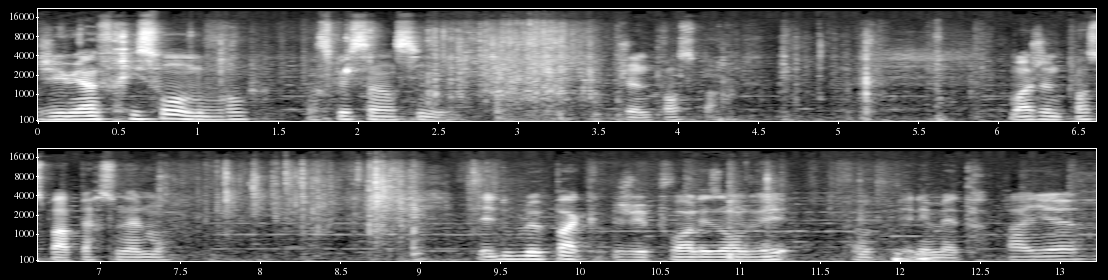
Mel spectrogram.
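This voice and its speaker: A man's voice: fairly low pitch, fairly even intonation, measured pace, long pauses, over music. A man with a French accent chatting casually to viewers while opening trading card packs. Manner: chatty, addresses viewers as "les gars", reads card names in bursts.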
